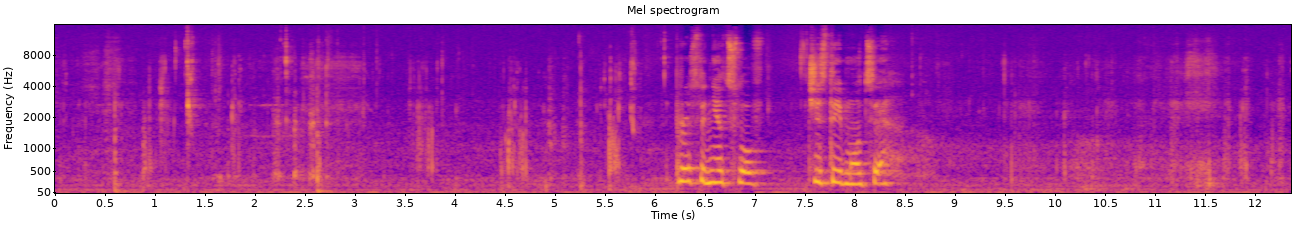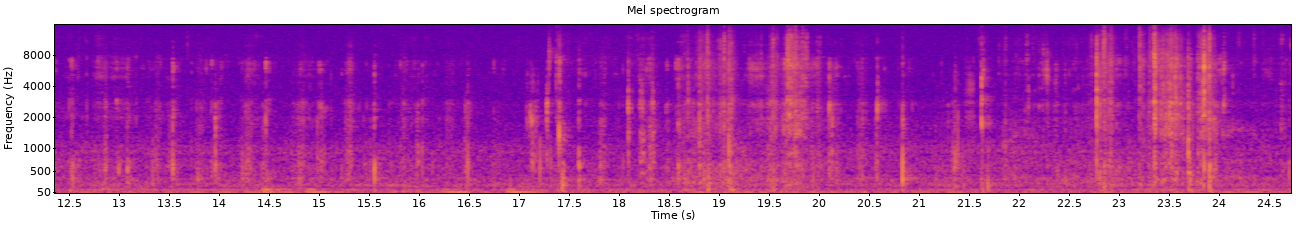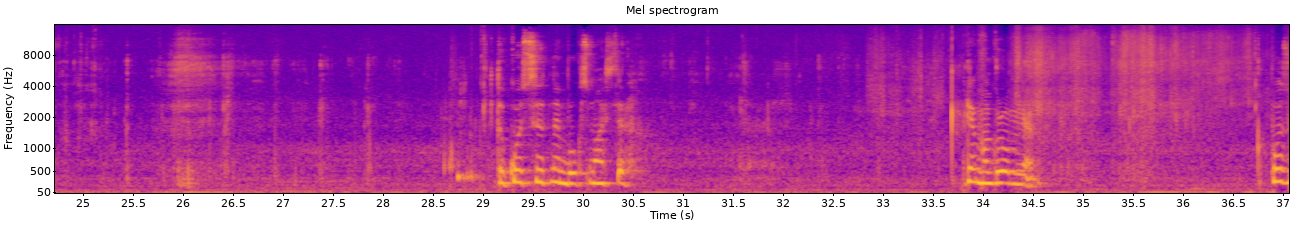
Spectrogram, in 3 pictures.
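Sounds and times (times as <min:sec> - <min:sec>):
person chewing close to microphone: 0:00.0 - 0:06.2, 0:08.5 - 0:29.2, 0:30.7 - 0:33.8
wet mouth clicks and crunching: 0:00.7 - 0:01.9, 0:03.2 - 0:06.2.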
